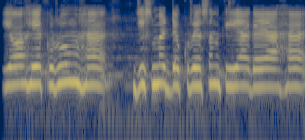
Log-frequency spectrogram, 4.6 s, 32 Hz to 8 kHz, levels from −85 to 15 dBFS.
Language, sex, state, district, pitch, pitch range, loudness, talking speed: Hindi, female, Jharkhand, Palamu, 280 Hz, 270-290 Hz, -15 LUFS, 115 wpm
